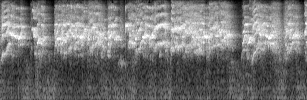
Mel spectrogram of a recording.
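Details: African lovebirds (Agapornis) chatter in a dense, shrill, unbroken stream of high squeaks and chirps, pausing only briefly every second or two.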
